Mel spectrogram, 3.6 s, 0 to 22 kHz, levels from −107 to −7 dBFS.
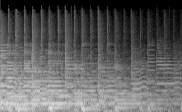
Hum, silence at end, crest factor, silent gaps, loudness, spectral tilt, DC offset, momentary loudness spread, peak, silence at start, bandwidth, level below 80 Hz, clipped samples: none; 0 s; 18 dB; none; -29 LUFS; -7 dB/octave; under 0.1%; 16 LU; -12 dBFS; 0 s; 16 kHz; -40 dBFS; under 0.1%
